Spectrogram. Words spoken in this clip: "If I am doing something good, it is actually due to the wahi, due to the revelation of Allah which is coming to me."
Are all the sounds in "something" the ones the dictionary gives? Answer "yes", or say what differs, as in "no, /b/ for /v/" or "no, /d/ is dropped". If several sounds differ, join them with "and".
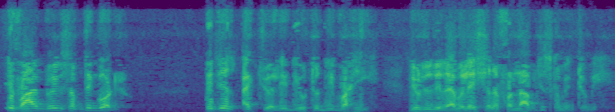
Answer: no, /t/ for /θ/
